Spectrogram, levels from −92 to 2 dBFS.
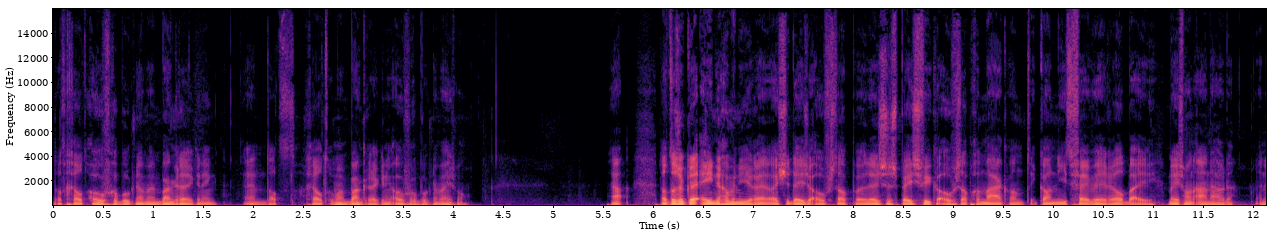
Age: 20-39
